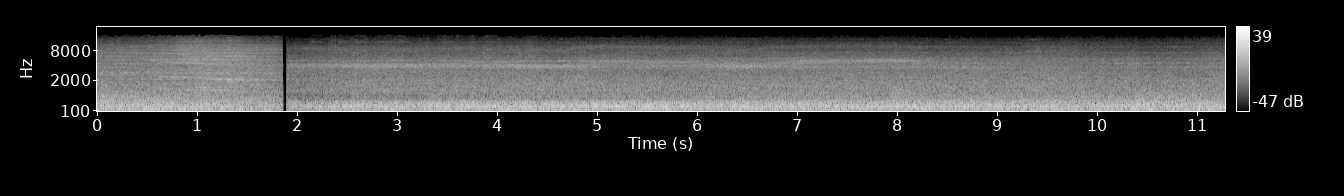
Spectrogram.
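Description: Train at a station platform: high wheel squeal with gliding, falling tones for about two seconds. After a brief dropout, a steady rumbling hum follows with a faint high whine over it.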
